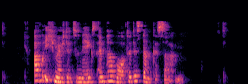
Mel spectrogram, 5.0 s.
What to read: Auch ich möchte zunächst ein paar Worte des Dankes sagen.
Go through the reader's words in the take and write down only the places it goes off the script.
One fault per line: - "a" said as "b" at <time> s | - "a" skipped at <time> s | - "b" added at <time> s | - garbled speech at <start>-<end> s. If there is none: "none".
none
